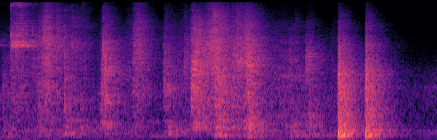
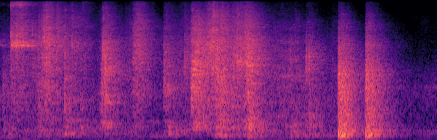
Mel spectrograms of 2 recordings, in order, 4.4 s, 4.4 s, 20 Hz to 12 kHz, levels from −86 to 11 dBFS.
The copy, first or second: second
